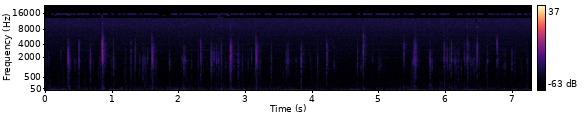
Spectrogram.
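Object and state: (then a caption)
Wooden star burr puzzle. A small, light-coloured, star-shaped interlocking wooden burr puzzle is held in one hand and tapped and scratched with the fingertips and nails of the other. The result is a quiet, steady patter of short, dry clicks centred near 1.8 kHz with bright edges. A soft scratching texture runs between the taps, and each tap dies away almost at once.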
